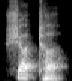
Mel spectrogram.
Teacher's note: we must take the tip of the tongue way back to touch the front of the hard palate at the top of the mouth. The da in Vardhanam is dental. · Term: cerebral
